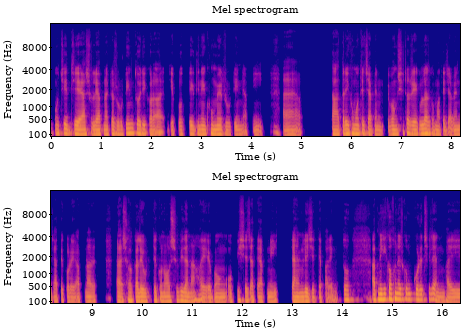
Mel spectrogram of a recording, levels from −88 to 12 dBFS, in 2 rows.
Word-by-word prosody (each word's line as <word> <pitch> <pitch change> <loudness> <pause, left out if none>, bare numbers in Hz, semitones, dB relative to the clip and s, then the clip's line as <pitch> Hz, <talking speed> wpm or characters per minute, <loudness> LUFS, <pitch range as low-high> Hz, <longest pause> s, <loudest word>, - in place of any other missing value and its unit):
উচিত 110 0 +1
যে 110 - +6 0.2
আসলে 105 0 -1
আপনার 100 0 -1
১ - - -13
টা 105 - +2
রুটিন 110 +4 +2
তৈরি 110 -1 +3
করা। 100 0 0 0.3
যে 100 - -3
প্রত্যেক 100 +1 -2
দিনে 105 0 +2
ঘুমের 105 -2 +3
রুটিন 95 0 -3
আপনি 95 - -9 0.5
অ্যা 90 - -2 0.9
তাড়াতাড়ি 100 +2 +2
ঘুমাতে 110 -1 +3
যাবেন 100 -1 -1 0.2
এবং 100 +1 +1
সেটা 125 +3 -5
রেগুলার 110 +2 +4
ঘুমাতে 100 -2 -2
যাবেন 100 -1 -1
যাতে 100 -1 -4
করে 100 -1 -2
আপনার 100 0 -3 0.5
অ্যা 105 - 0 0.2
সকালে 105 -1 +3
উঠতে 100 +1 -6
কোন 100 - +1
অসুবিধা 105 0 +1
না 100 - -1
হয় 95 -6 0
এবং 95 +1 -1 0.2
অফিসে 110 +3 -3
যাতে 100 0 -3
আপনি 100 +1 -2 0.4
টাইমলি 100 0 +4
যেতে - - -4
পারেন। - - -4 0.2
তো 135 - 0 0.6
আপনি 125 +2 +6
কি - - +6
কখনো 145 +1 +6
এরকম 140 0 +1
করেছিলেন 130 -1 +1
ভাই? 95 -2 0
105 Hz, 175 wpm, -20 LUFS, 100-110 Hz, 0.9 s, যে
